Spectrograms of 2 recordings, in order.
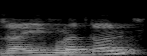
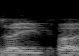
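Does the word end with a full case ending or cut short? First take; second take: full ending; cut short. First: The word ends with the full -atun ending. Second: The word ends cut short on -a.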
